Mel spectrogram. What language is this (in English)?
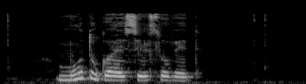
Mari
